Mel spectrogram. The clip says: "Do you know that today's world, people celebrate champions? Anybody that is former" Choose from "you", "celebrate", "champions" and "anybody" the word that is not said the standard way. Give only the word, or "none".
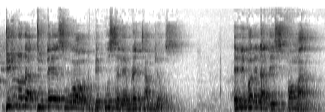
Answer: champions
